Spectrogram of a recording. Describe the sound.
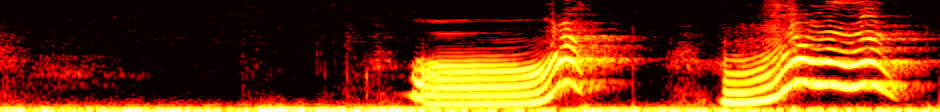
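A person imitates a small yappy dog, picturing a white Bichon, letting out two high-pitched, rising yips in quick succession, fairly loud over a low background rumble.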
